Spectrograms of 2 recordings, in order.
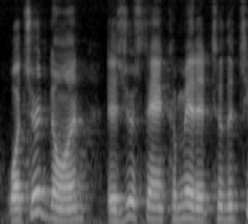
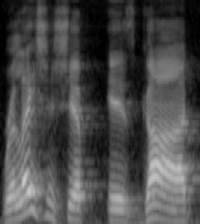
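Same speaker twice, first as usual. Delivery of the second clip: louder fervent preaching, stretching key words; preaching at full force to the church; rising preaching; 5 dB louder than usual. Acted. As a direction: drive it home to the congregation.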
